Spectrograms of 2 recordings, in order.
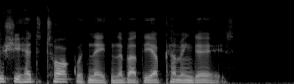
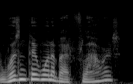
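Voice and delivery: high, lilting question; gently jog a little boy's memory; mother coaxing a child; 10 semitones higher than usual. A narrator's reading. Mother prompts her young son.

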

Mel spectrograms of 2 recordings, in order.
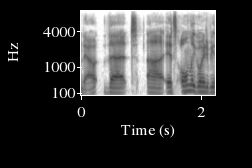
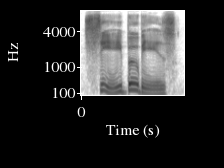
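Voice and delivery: slow mock demo; much slower than usual. Repeating the slow demo phrase.

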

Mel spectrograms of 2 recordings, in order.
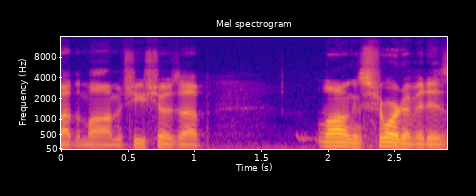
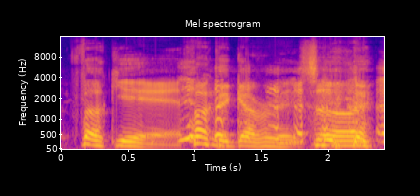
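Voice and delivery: gun store owner; 3 semitones higher, 4 dB louder than usual. Acted. Gun store owner voiced in retelling.

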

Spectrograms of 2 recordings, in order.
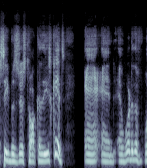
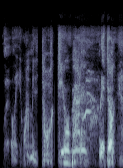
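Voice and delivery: imitating a strained, nearly voiceless reply; blown voice; 7 dB quieter, faster than usual. Hoarse performer protesting to chatty fairgoer, strained weak voice. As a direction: squeeze out quick, high, failing words. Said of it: "I blew my voice out".

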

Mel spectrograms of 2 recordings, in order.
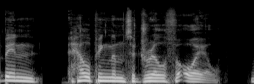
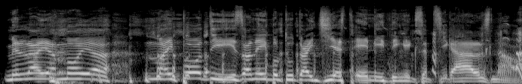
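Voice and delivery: hammed-up Cuban comrade; Cuban accent; 2 semitones higher than usual. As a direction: plead your case in a mock Cuban accent. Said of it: "we Cubans".

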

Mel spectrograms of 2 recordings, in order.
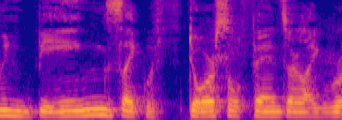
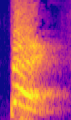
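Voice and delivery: shouted bang, much higher and louder; loud gunshot bang; 21 dB louder than usual. Acted. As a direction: blurt it out like a gunshot. Gunshot in the story.

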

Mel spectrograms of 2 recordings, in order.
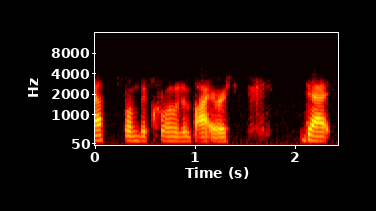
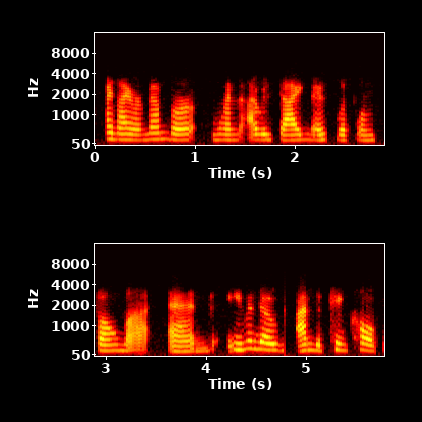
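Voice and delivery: usual speaking voice

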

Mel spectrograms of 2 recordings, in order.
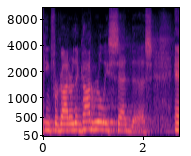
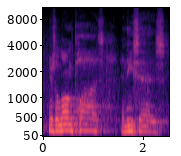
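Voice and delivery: normal talking voice

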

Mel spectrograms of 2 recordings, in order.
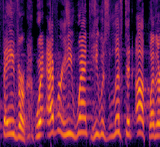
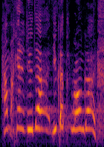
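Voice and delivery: much higher, incredulous; doubting Moses; 9 semitones higher, faster than usual. Acted. Moses objecting to God, high and incredulous. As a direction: protest like a man who can't believe he's chosen.

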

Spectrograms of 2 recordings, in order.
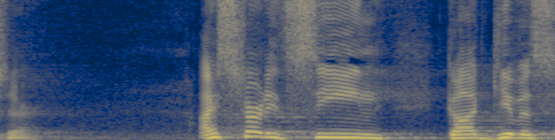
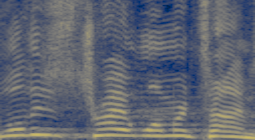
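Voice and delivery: put-on kids urging; 9 semitones higher than usual. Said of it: "they said".

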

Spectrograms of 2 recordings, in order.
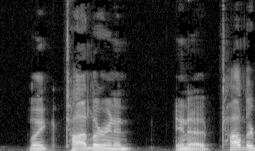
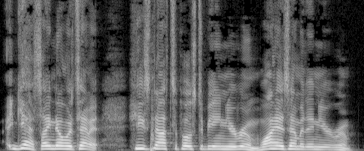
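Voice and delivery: higher, fed-up parental reply; exasperated dad; 8 semitones higher, faster than usual. Retold or imitated. Dad answering his toddler at naptime, exasperated and higher. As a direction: sound done with this nonsense.

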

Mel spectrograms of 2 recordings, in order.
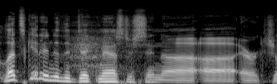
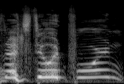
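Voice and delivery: high and slow; slow deadpan; 13 semitones higher, much slower than usual. Real, not acted. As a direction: drag it out for the joke. Comic slow high line.

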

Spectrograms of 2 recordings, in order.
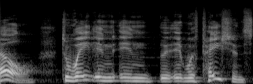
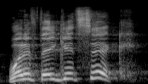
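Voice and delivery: higher, drawn-out worry up to "sick"; mock freaking out; 5 semitones higher, slower than usual. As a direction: fret theatrically, stretching "what if they get sick". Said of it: "So we start freaking out".

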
